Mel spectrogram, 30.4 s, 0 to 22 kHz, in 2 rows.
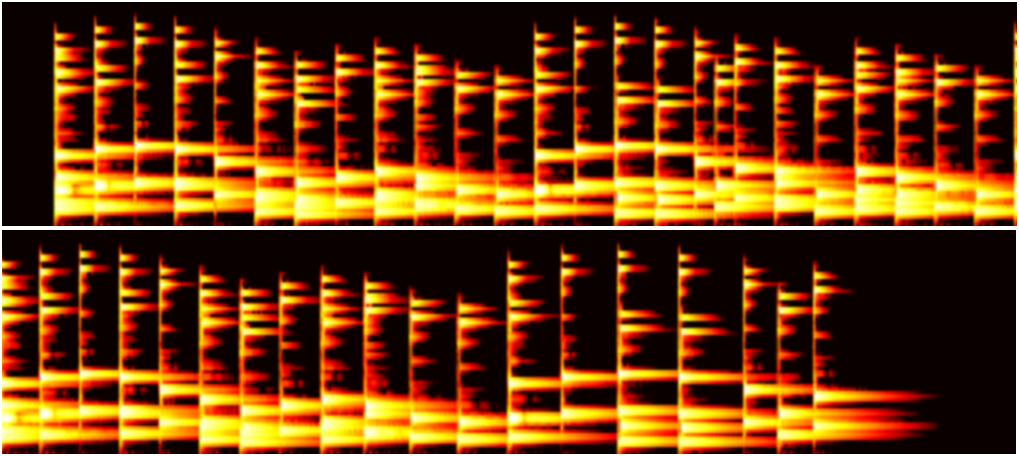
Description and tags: musicbox clocri 080320
Musicbox sound sample.Based melody is composed by my band and it's original.The latter part will slow down and stop at halfway of tune.
slowdown, musicbox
